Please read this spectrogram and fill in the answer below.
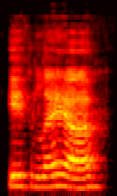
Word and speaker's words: Etha: realized when I put they calling her Earthly but that's not really what her name is her name is Etha and she is the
